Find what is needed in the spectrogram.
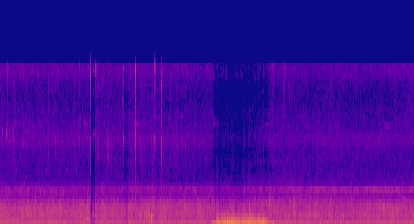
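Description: Steady low hum of a running engine, with a loud rumbling burst about four seconds in that lasts just over a second.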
